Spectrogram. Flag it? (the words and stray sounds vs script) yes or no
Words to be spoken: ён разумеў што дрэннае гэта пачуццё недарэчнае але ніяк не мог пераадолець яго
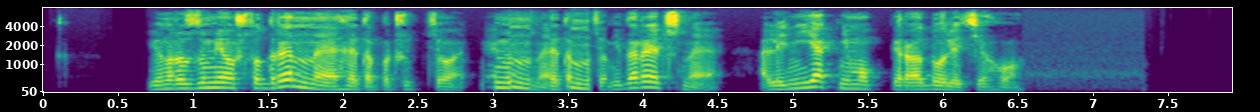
yes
